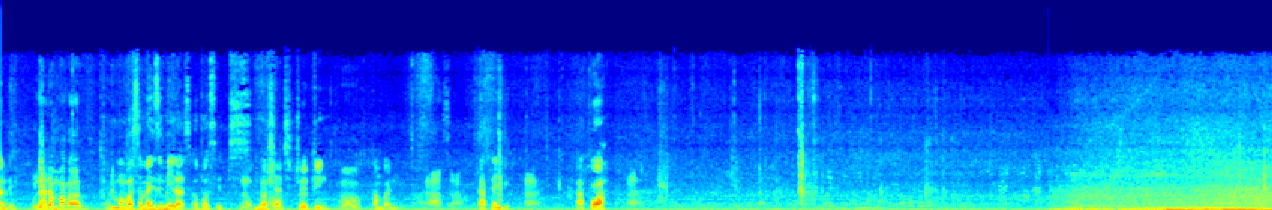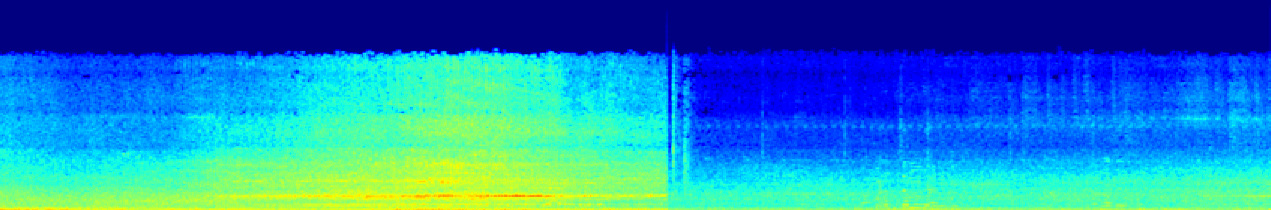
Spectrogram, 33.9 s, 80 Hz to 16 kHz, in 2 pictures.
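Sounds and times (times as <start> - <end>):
vehicle engine pulling away: 0.0 - 25.9
road and wind noise: 0.0 - 33.9.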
